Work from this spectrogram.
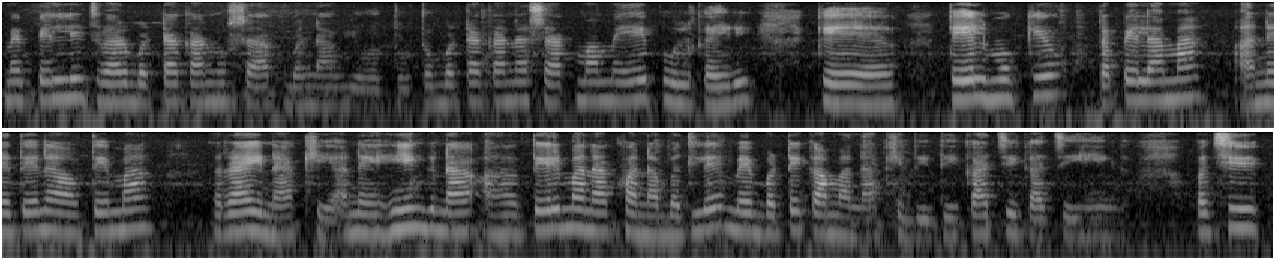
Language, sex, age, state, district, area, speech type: Gujarati, female, 30-45, Gujarat, Surat, rural, spontaneous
